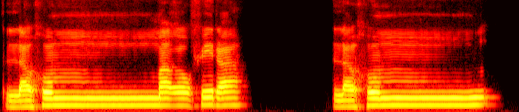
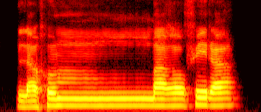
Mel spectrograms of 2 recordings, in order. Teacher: just keep hold the two lips together for 2 units prolongation. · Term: idgham shafavi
